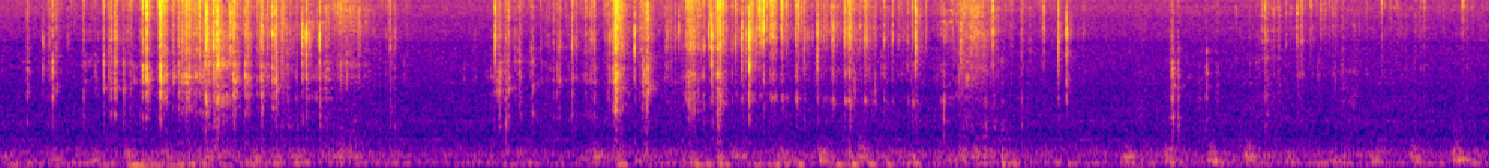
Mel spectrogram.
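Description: A palm-sized, grid-scored solid purple bar of soap, held in a hand with long painted nails, is scraped with a metal blade so small cubes crumble off. Dense, bright, crisp scraping and crackling comes in bursts, loudest early and in the middle, then settles into quieter, sparser crumbling ticks.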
